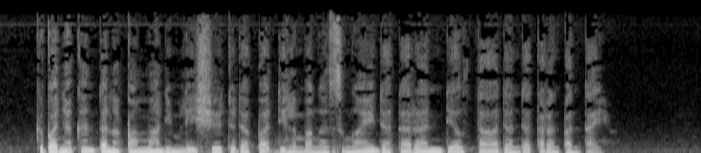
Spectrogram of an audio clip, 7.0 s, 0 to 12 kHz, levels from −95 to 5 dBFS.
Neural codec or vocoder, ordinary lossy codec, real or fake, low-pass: none; MP3, 48 kbps; real; 10.8 kHz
